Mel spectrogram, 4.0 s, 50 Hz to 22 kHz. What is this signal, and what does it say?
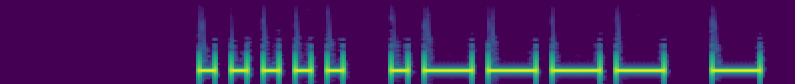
Morse code, heard as a keyed tone, about 15 wpm, 700 Hz. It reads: 51T
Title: Three Challenging Letter-Number Combinations 15wpm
